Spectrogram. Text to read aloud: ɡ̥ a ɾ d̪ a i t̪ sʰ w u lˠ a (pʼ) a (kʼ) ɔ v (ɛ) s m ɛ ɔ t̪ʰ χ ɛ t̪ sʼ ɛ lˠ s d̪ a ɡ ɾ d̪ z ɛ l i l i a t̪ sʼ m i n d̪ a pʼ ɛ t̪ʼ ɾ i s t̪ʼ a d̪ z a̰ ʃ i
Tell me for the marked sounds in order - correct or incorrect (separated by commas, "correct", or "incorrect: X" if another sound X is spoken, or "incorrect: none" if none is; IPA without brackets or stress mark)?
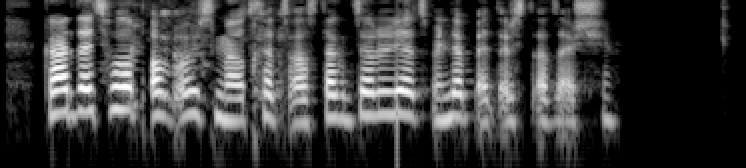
correct, incorrect: pʼ, incorrect: i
